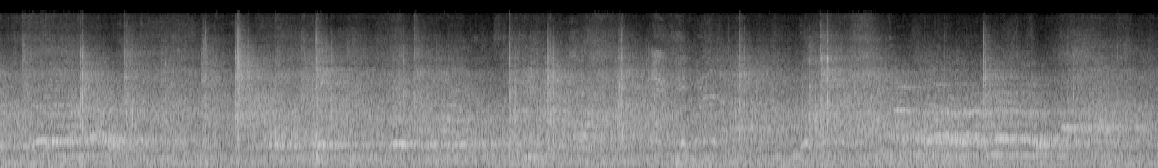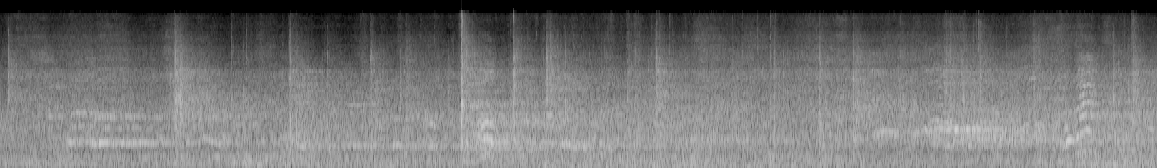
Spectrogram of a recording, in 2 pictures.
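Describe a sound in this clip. Hockey sticks and pucks clack sharply now and then.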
